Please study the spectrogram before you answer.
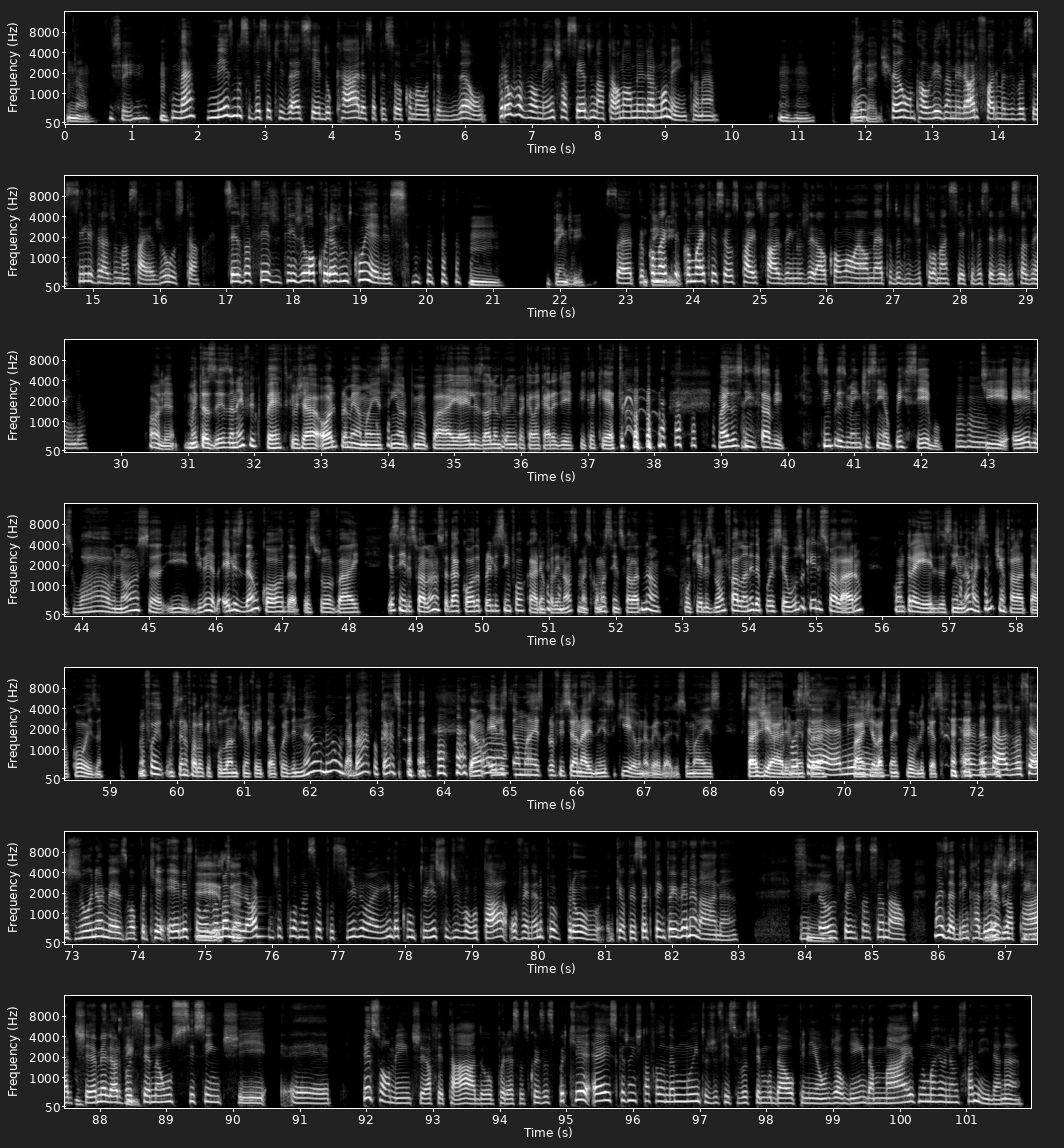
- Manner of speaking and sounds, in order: laugh; laugh; laugh; laugh; other noise; laugh; laugh; laugh
- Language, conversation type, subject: Portuguese, advice, Como posso equilibrar as opiniões dos outros com os meus valores pessoais?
